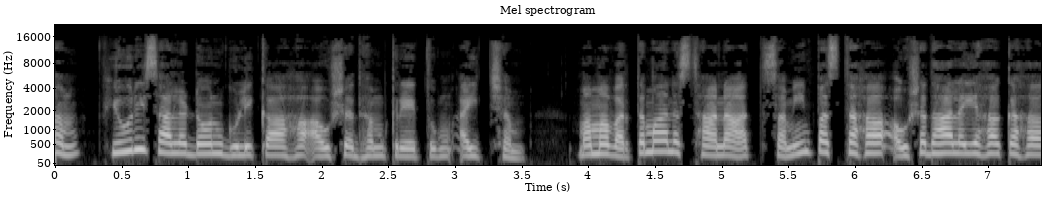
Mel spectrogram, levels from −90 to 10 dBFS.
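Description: Generation loss runs through the whole speech clip: the sound is swirly, smeared and hollow, with blurred attacks and nothing above 16.5 kHz, likely from around four successive MP3 passes at a rate near 64 kbit/s, each re-quantising on a shifted frame grid.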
